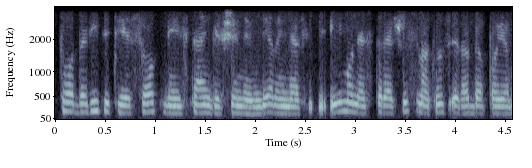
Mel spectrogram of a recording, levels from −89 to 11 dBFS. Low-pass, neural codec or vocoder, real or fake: 3.6 kHz; none; real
